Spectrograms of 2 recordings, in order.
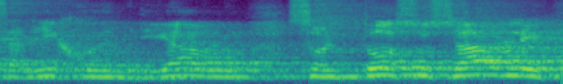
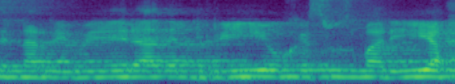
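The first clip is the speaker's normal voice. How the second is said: ordinary delivery, nothing marked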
